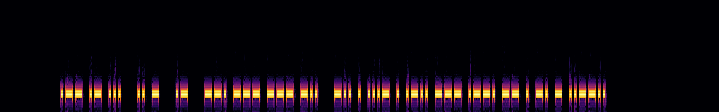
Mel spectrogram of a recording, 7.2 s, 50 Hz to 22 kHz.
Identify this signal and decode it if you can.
Morse code, heard as a keyed tone, about 50 wpm, 700 Hz. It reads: WAS IT A GOOD DEVELOPMENT?
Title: Sentences from Top 1000 Words - Review Part 4 - 50wpm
